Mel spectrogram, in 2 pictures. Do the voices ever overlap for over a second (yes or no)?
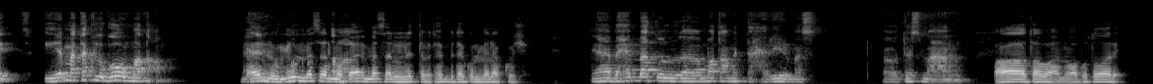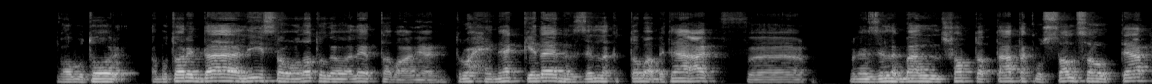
yes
